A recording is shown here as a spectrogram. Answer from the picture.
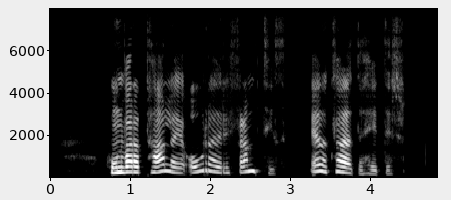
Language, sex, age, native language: Icelandic, female, 40-49, Icelandic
